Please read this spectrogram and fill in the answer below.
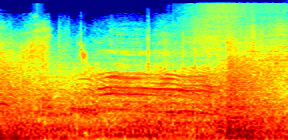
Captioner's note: screams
